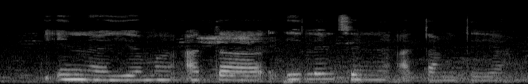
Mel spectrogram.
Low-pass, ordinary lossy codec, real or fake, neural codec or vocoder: 10.8 kHz; AAC, 32 kbps; real; none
